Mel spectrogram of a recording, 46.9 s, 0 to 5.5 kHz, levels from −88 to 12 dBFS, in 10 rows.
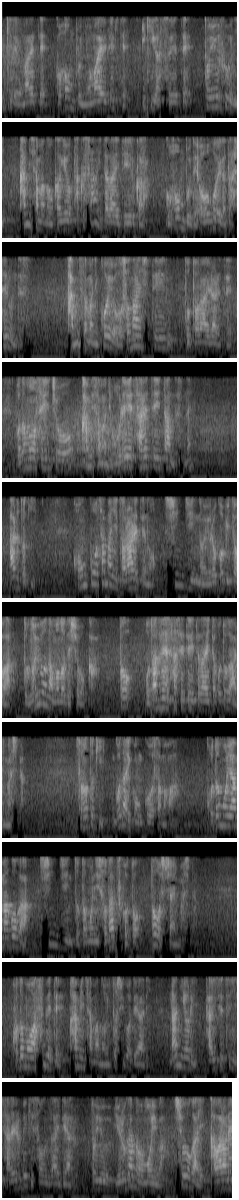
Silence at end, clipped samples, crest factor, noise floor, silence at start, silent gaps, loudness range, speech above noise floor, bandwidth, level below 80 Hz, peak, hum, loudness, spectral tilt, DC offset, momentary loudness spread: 0 s; under 0.1%; 26 dB; -51 dBFS; 0 s; none; 6 LU; 21 dB; 4.1 kHz; -84 dBFS; -6 dBFS; none; -29 LUFS; -3.5 dB/octave; under 0.1%; 16 LU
